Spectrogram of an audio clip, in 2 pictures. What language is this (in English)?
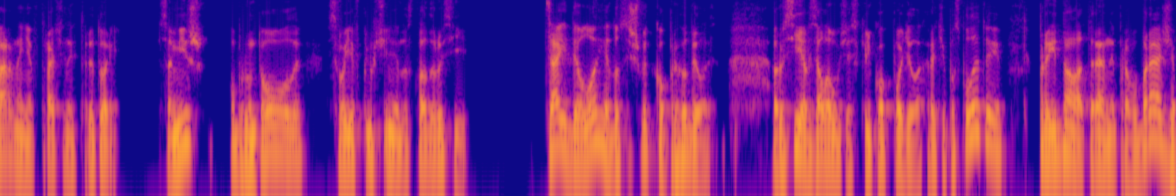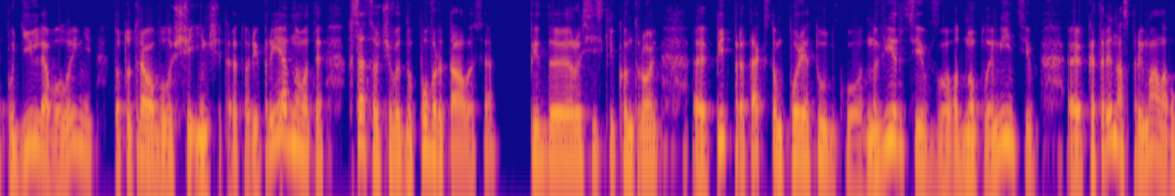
Ukrainian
